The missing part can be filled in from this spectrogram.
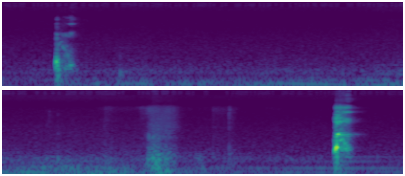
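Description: A few sharp, isolated hiccup catches spaced several seconds apart in a quiet room; hiccups.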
